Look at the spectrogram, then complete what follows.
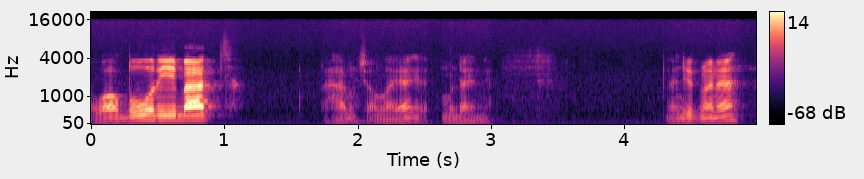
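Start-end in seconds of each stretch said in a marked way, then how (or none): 0.0-1.1 "waduribat" higher and firm, long du; recitation demo. Shown as a demonstration. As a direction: chant "waduribat" with every syllable clear. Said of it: "seperti itu ya".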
